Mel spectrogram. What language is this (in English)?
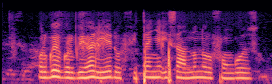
Kinyarwanda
